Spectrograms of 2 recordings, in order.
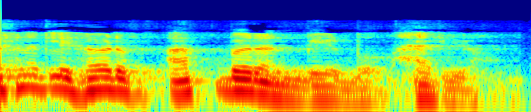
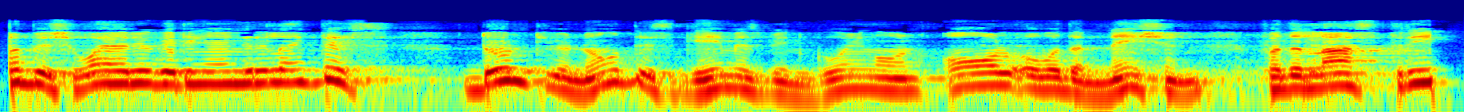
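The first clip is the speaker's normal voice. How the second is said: higher, brisk queen brushing off her husband's anger; the queen voice, higher and quick, as if he's being silly; higher, lightly mocking queen putting her emperor in his place; queen scolding; 7 semitones higher than usual. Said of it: "The queen said".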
